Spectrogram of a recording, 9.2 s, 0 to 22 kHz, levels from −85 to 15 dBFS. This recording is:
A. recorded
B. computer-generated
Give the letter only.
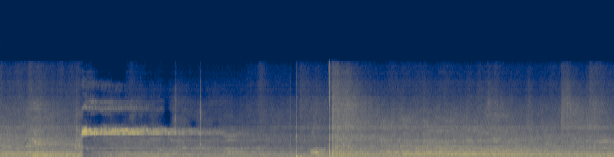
B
